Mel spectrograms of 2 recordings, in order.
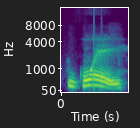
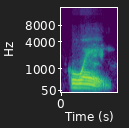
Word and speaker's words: Guay: I will even help you pronounce it. Guay. Not with the W. Guay with the G. Guay.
